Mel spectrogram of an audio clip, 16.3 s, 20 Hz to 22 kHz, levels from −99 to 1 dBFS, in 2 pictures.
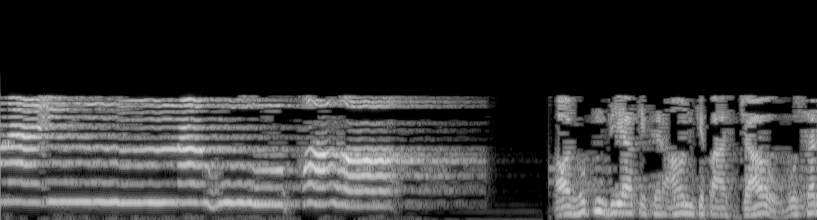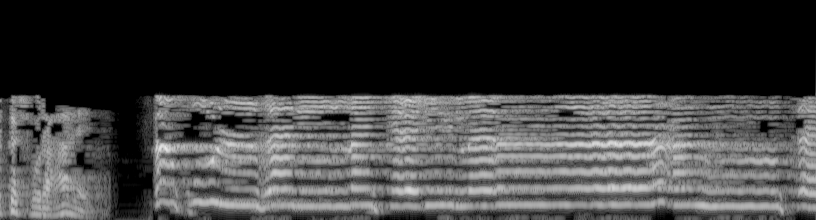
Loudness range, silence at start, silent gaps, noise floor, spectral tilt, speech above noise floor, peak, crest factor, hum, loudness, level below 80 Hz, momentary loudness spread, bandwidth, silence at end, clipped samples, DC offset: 6 LU; 0 s; none; -79 dBFS; -1 dB/octave; 54 dB; -6 dBFS; 18 dB; none; -21 LUFS; -66 dBFS; 12 LU; 3.9 kHz; 0 s; under 0.1%; under 0.1%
